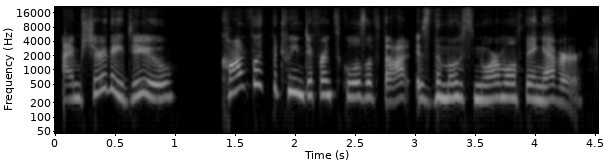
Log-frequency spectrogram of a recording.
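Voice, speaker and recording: A level-headed young traveler heroine, her voice high for a woman and recorded close and dry. She answers in a calm, gently wry way, with steady, unhurried delivery. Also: no room sound. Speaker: game protagonist. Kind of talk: video game character dialogue.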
